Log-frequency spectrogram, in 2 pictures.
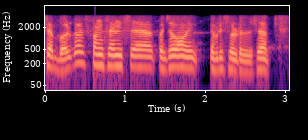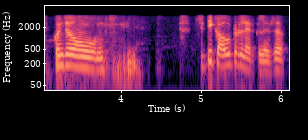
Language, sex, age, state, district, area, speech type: Tamil, male, 18-30, Tamil Nadu, Nilgiris, urban, conversation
